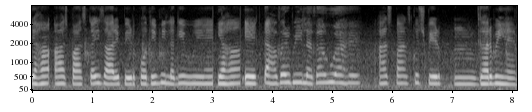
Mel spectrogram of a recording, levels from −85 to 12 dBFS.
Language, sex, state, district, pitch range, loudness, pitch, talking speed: Hindi, female, Bihar, Begusarai, 240-260 Hz, -16 LUFS, 250 Hz, 165 wpm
